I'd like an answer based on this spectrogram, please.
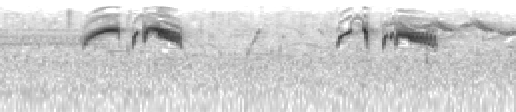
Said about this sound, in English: Meanwhile, the male continues to sing, defending his territory from other flycatchers, so the pair and their young will have an abundance of food.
